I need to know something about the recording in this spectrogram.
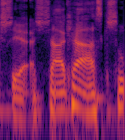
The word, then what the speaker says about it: Shashakask: of your human letters, something like Shashakask with a very strong pronunciation of the SH and K sounds.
